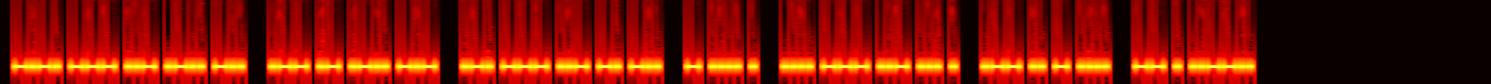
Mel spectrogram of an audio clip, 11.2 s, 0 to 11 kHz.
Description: Morse code, heard as a keyed tone, about 38 wpm, 700 Hz. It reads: COULD WALK ROUND THE HOUSE WITH ME?
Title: Sentences from Top 1000 Words - Review Part 1 - 40wpm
